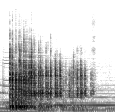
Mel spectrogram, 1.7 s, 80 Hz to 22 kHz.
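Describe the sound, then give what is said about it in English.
Dice for an attack roll clatter and tumble across a hard tabletop in a quick burst of rattling clicks, slowing and thinning out before settling on an 8, fairly loud with no voices. “Ooh, that roll, it was not great. That dice is just wary an 8.”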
